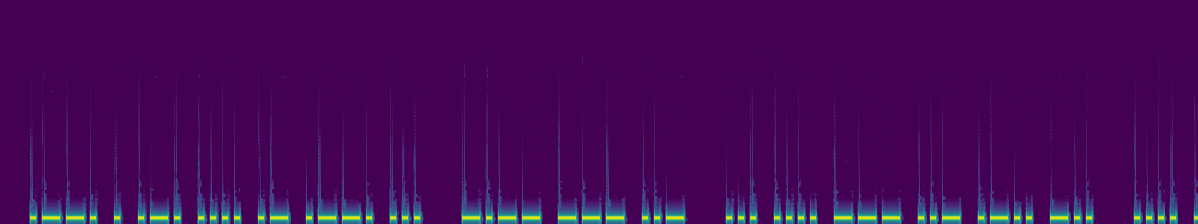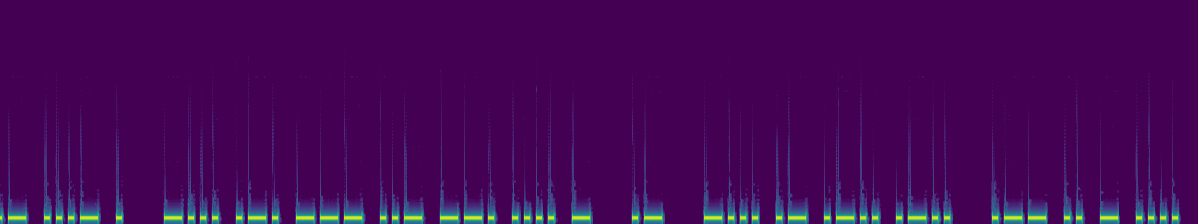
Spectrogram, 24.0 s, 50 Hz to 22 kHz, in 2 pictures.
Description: Morse code, heard as a keyed tone, about 20 wpm, 700 Hz. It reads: PERHAPS YOU SHOULD HAVE BROUGHT A BALL WITH
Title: Sentences from Top 1000 Words - Review Part 6 - 20wpm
